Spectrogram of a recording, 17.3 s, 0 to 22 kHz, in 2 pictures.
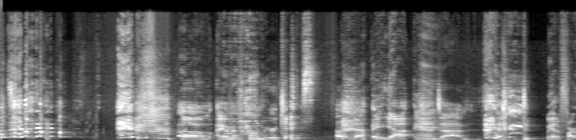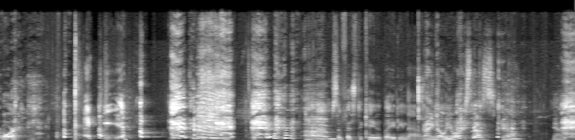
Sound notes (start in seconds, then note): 0.0 both laugh; 8.8 laughing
